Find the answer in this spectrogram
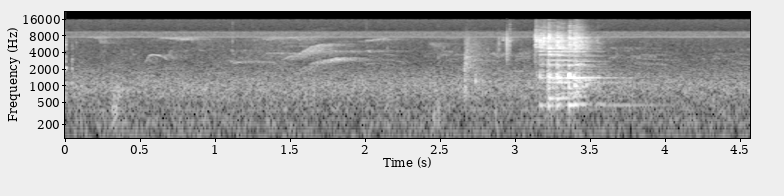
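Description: Faint bird chirps in the yard, with one brief, louder scuff about three seconds in.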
